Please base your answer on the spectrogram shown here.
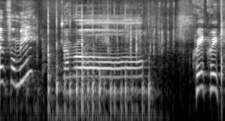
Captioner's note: finger drums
